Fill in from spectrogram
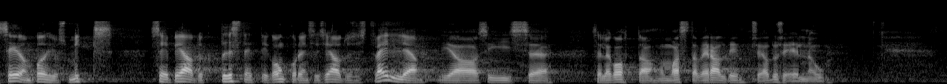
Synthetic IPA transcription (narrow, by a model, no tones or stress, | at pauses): se̞ːo̞npɤɦjusmiksː | e̞ːpe̞ɑd̪ykt̪ɤst̪e̞t̪ˑːiko̞ŋkˑuɾe̞ntsiseɑd̪̥usest̪vælʲːjɑjɑsiːs | se̞lːe̞ko̞ht̪ɑo̞nvɑst̪ɑveɾʔɑld̪ise̞ɑd̪use̞ːlnɤw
